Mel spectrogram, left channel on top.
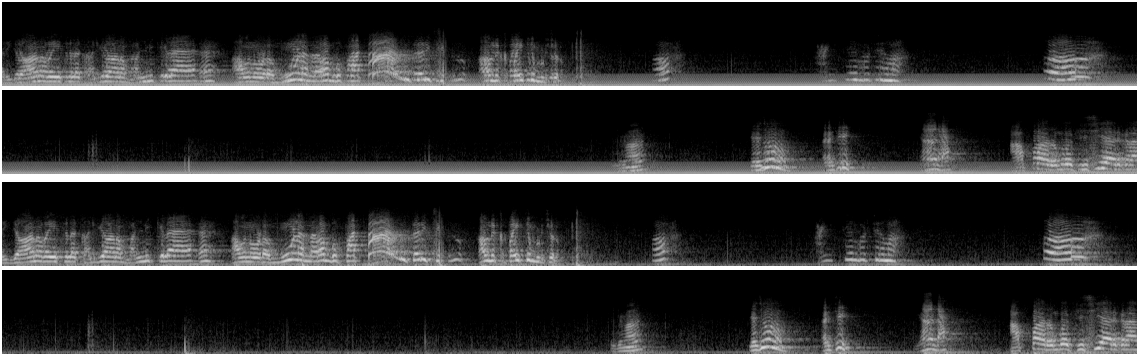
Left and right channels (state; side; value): noise; left; hum, 4 dB below the sound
